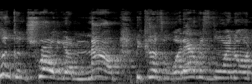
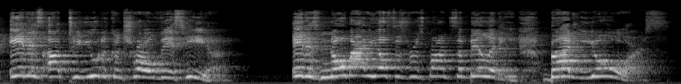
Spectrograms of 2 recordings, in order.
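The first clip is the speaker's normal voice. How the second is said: raised, insistent preacher's pitch; forceful preaching; 3 semitones higher than usual. Real, not acted. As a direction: preach it hard, stretching the key words.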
